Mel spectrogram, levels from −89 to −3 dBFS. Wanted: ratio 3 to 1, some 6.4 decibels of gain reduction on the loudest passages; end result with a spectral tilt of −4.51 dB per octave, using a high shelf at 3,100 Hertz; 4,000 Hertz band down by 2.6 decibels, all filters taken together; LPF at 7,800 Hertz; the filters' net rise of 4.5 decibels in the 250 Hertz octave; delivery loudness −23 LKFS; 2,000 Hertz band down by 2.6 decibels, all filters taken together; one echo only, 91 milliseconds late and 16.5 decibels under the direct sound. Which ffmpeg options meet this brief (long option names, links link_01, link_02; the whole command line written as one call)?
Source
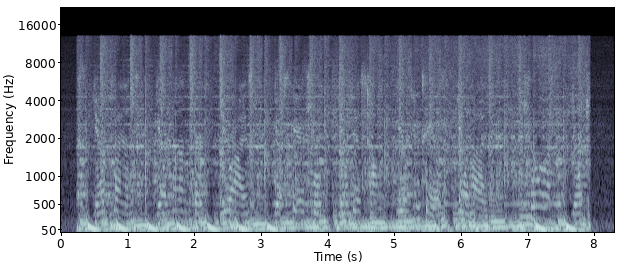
ffmpeg -i in.wav -af "lowpass=7800,equalizer=frequency=250:width_type=o:gain=7,equalizer=frequency=2000:width_type=o:gain=-3.5,highshelf=frequency=3100:gain=5.5,equalizer=frequency=4000:width_type=o:gain=-6.5,acompressor=threshold=-25dB:ratio=3,aecho=1:1:91:0.15,volume=4.5dB" out.wav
